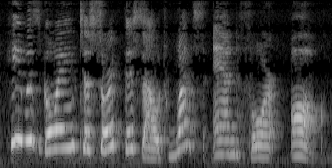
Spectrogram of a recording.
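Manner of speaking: put-on lively storybook narration for young listeners; reading to children. Teacher reading Stuck to her class, lively storytelling voice. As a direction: tell it like a picture book to a class. Teacher reads picture book aloud.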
